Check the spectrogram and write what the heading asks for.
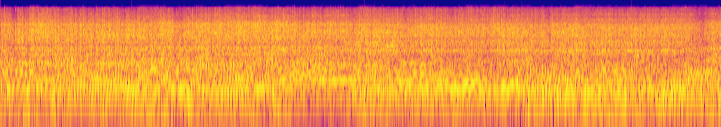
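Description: Background rock music with electric guitar playing a changing melody.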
